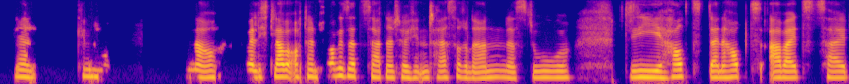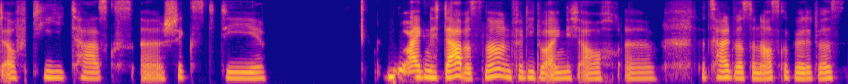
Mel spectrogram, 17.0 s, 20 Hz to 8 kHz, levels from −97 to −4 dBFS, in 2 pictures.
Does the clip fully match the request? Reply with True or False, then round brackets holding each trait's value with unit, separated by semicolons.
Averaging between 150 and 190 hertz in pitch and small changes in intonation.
True (185 Hz; 2.3 semitones)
